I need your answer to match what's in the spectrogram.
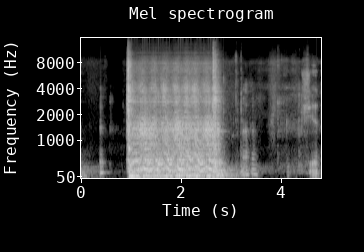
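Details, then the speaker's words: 1960 Chevrolet step van, first crank attempts: starter churns evenly for about two seconds and the engine never catches or fires; still no spark, cause unknown. "like didn't really have high hopes for it um something else is going on it's still not getting any sort of spark so i don't know"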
